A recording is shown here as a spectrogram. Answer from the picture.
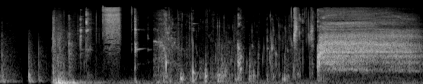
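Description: A Coca-Cola can cracks open with a sharp hiss, followed by a few clinks and thunks, then a steady fizzing pour of the Coke fills the last second. No voices.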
